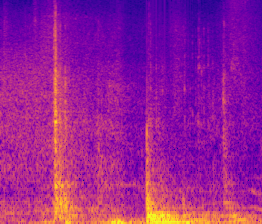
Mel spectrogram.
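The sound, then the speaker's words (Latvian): A door of the Rēzekne Catholic secondary school is opened and shut, with a few sharp clunks and knocks of the latch and frame over a steady background hum. A heavier thud lands midway, then a lighter click. “Mēs iesim pa šīm durvīm skolā iekšā jābūt vaļā. Tā, šeit būs tās durtiņas.”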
